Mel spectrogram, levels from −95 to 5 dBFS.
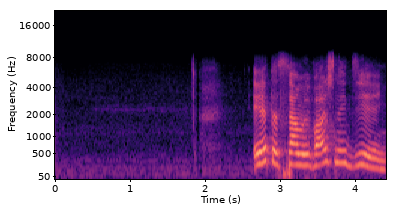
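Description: At 1.85 to 1.87 s, a lost packet rebuilt from error correction. A packet went missing, and the next one carried a rough low-bitrate copy. The decoder played that copy, so nothing drops out. The speech turns briefly grainier and noisier.

Right after, two short concealed packet losses run back to back, from 1.89 to 1.93 s and from 1.93 to 1.97 s. Each gap is about 20 ms. The receiver never got that audio in time. It stretched the preceding sound to cover each hole, then blended back in. This gives a quick smear or wobble.

From 3.33 to 3.83 s comes a longer lost packet rebuilt from error correction. It points to 13 separate losses, about a quarter second of rebuilt audio in total. There is no gap. The speech sounds rougher and noisier where those rebuilt frames fall within that half second. The Opus call path's 8 kHz bandwidth stays constant across all of this.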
